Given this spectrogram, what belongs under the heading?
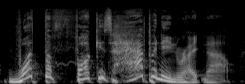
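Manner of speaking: ordinary talk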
